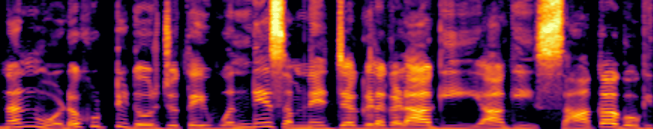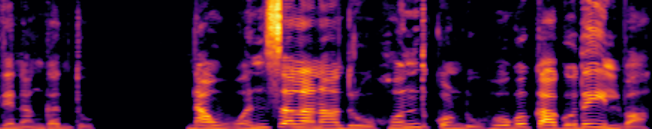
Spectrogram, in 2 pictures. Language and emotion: Kannada, angry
